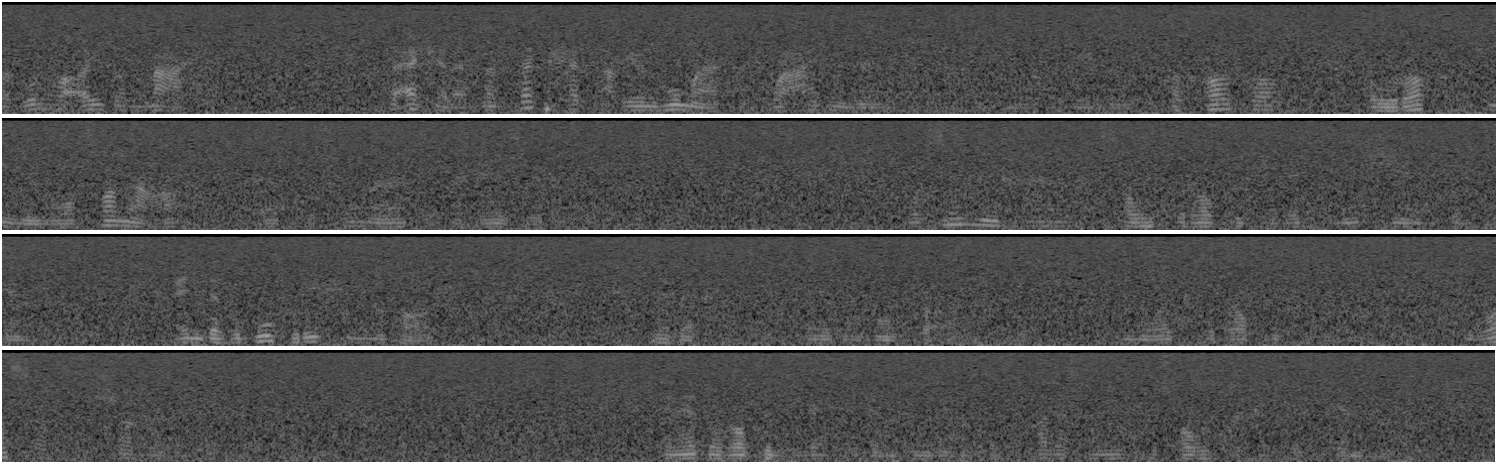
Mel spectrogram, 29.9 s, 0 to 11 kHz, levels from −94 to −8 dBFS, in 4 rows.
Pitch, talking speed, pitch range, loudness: 105 Hz, 70 wpm, 95-115 Hz, -44 LUFS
